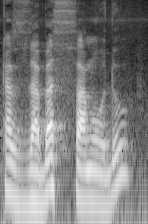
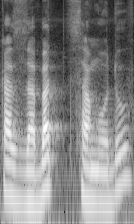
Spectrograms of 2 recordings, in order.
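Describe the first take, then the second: First: The final t merges into the following sound. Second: The final t is heard clearly before samudu. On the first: "berarti taknya diidgham ke sa" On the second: "kedengaran ada tak di situ"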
